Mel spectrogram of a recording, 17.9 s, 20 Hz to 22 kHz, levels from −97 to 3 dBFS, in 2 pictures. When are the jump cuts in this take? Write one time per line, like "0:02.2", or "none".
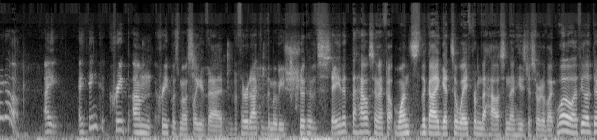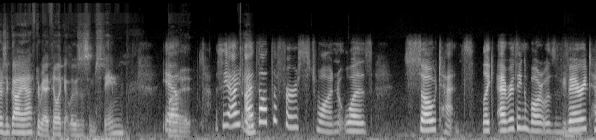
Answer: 0:02.3
0:05.9
0:12.6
